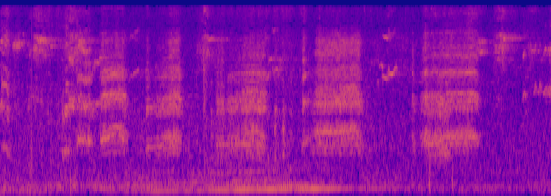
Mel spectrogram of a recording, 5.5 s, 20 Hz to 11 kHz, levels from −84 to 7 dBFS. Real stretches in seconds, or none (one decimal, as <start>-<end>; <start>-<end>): 0.5-2.2; 3.9-5.5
